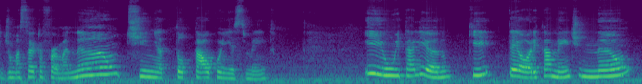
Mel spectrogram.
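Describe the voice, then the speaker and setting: Brazilian woman, mid-pitched, chatty explainer, light noise behind. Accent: Brazilian Portuguese. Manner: chatty, frequent "né" and "tá" tags, animated emphasis. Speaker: Italian citizenship specialist presenting a channel. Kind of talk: casual explanatory talk to camera.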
